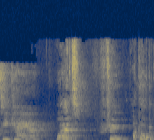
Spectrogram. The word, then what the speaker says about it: IKEA: That's pronounced IKEA.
